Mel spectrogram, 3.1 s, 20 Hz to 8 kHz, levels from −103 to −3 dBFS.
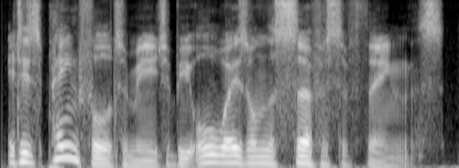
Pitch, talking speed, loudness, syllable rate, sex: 110 Hz, 255 wpm, -19 LUFS, 5.9 syllables/s, male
